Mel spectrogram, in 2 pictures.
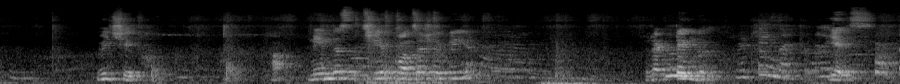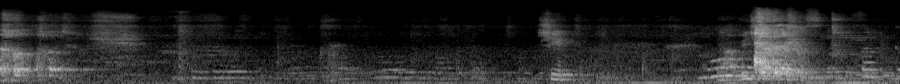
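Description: A woman speaks calmly and clearly to a young child nearby.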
